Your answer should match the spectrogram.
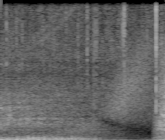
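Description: A low rumbling sound effect that fades away over the second second, ending in a brief lull just before a new loud sound starts.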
